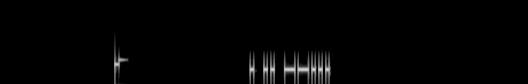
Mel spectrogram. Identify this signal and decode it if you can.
Morse code, heard as a keyed tone, about 36 wpm, 700 Hz. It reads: EI7
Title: Callsign Prefixes for Top 50 DXCC - 35wpm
